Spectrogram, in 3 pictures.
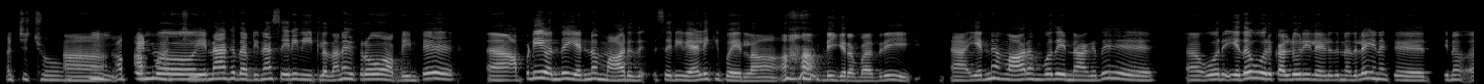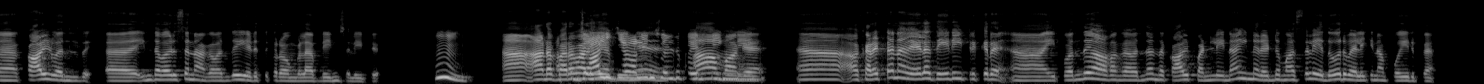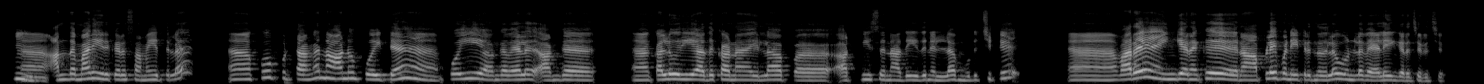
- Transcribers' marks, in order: chuckle; other background noise
- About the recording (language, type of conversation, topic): Tamil, podcast, உங்களுக்கு முன்னேற்றம் முக்கியமா, அல்லது மனஅமைதி முக்கியமா?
